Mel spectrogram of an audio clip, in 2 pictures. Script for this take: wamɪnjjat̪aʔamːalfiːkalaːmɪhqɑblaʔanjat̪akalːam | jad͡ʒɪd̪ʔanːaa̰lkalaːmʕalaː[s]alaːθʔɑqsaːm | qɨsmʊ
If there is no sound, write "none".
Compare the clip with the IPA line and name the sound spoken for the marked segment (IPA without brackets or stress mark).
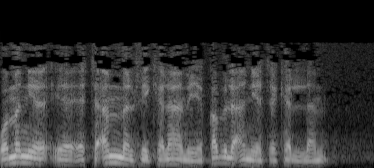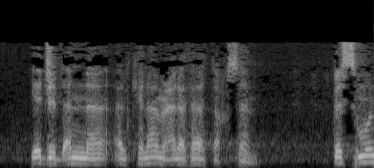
θ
